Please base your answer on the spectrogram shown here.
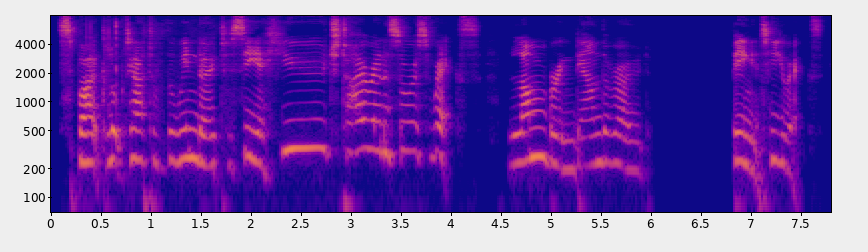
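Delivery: usual speaking voice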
